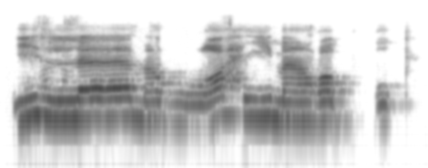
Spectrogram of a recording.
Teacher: di sini nggak ada yang panjang kecuali ilanya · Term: idgham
